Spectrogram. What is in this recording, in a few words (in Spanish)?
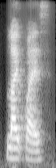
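Voice Acting, es, female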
